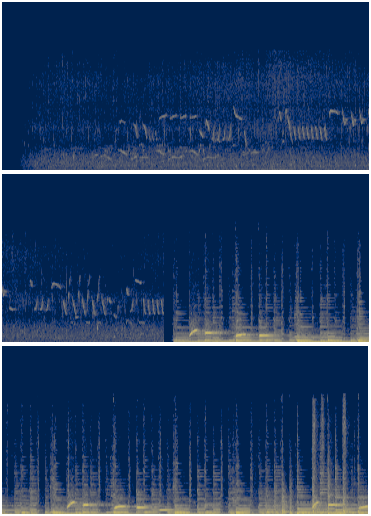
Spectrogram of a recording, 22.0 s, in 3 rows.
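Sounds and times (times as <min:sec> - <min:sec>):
songbirds singing: 0:00.3 - 0:10.6.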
